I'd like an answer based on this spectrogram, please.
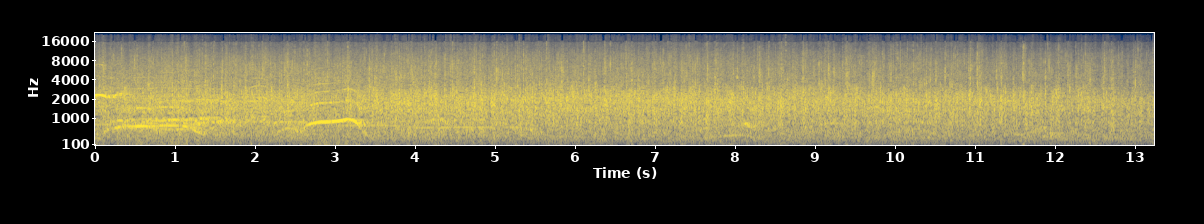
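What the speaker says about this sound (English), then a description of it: "please be upstanding and give a round of applause to Mitch Glazer and Bill Murray" An audience at Twitter HQ gives a standing round of applause for Mitch Glazer and Bill Murray, dense, sustained clapping filling the room for over thirteen seconds, fading slightly toward the end.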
